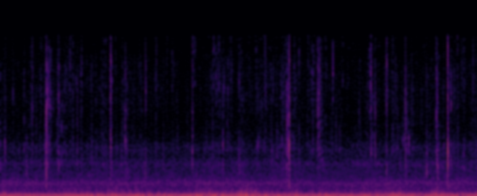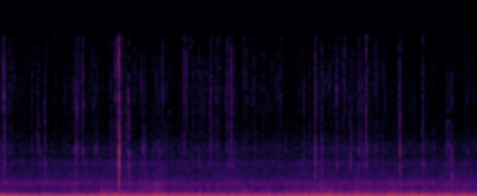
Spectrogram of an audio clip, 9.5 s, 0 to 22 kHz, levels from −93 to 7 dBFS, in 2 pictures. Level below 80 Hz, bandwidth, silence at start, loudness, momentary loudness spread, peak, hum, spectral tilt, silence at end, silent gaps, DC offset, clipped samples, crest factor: -50 dBFS; 18 kHz; 0 s; -48 LUFS; 4 LU; -12 dBFS; none; -5 dB/octave; 0 s; none; under 0.1%; under 0.1%; 32 dB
